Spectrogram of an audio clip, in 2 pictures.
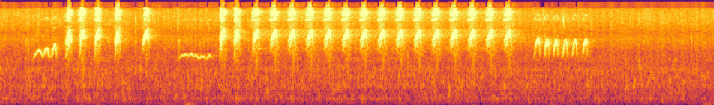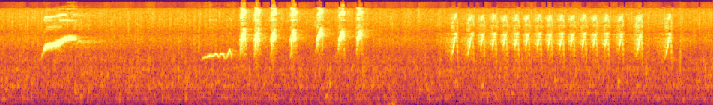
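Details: Bulbul song meant for teaching other caged birds, recorded clearly: short rising whistled notes lead into long runs of fast, evenly spaced high ticks and a buzzy trill, repeated in several bursts over soft background hiss.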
